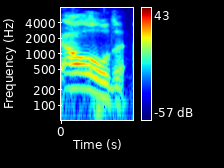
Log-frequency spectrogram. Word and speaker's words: Auld: Nick Auld, I hope I'm saying that right, Nick. Yeah. It's A-U-L-D. I always have a problem with that. Auld, yeah.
